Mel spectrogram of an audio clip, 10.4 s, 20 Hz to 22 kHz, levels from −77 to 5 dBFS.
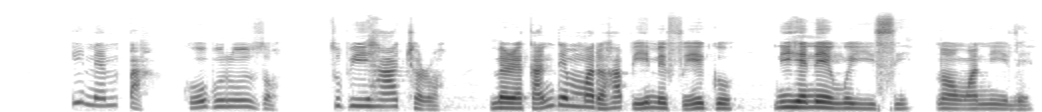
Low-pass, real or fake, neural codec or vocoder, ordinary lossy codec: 14.4 kHz; real; none; none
